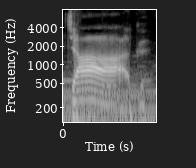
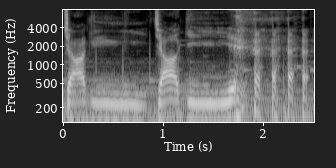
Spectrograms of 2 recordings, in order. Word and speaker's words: jog: Então, correr, dar uma corridinha, é jog, e não jog. Palavras que terminam com G, você tem que pronunciar um G seco. G, e não colocar esse I depois.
